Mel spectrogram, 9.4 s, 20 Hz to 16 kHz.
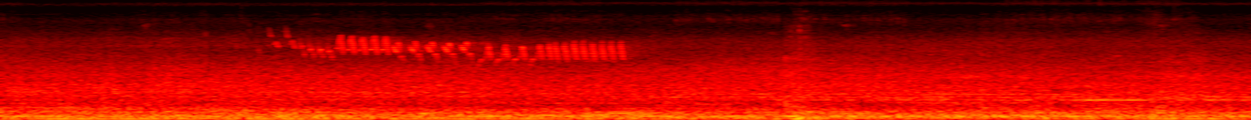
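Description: A 2010 Chevrolet Camaro SS's 6.2-litre V8 idling with a steady low exhaust note. About two seconds in, a songbird trills rapidly for about two seconds.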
